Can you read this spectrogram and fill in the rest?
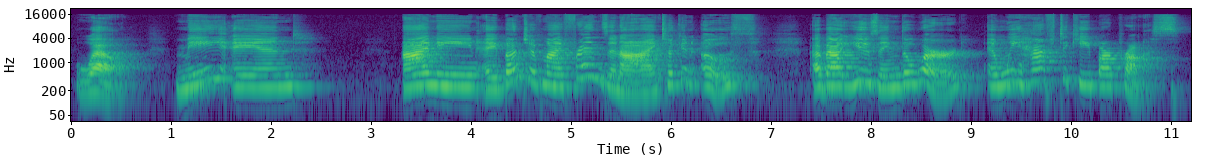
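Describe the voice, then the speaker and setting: A woman's voice: high voice, very animated, slow pace, sharp tone, pitched above the performer's own voice, full character voice. A woman voicing an earnest, plucky fifth-grade schoolboy in a children's storybook, hesitant yet determined. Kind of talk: children's storybook read-aloud. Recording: echoey room, distant mic.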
